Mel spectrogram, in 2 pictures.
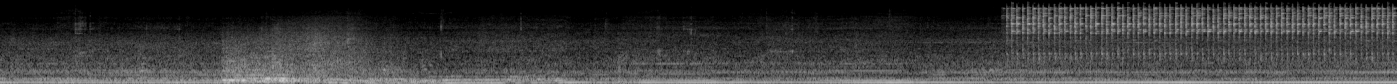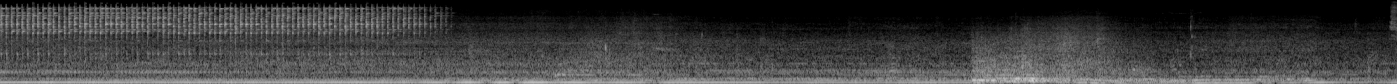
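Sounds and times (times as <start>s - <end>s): small electric motors humming: 4.2s - 9.2s, 10.0s - 18.5s
high-pitched mechanical rattle: 5.3s - 8.4s, 10.0s - 18.6s.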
